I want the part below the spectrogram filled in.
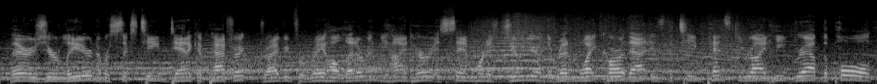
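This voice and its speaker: A man's voice: high-pitched, fairly even intonation, brisk, hardly any pauses. A man working as lead motorsport commentator, calling live race play-by-play in an announcer's manner. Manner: announcer-like, calling positions and car numbers. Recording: loud race car engine noise behind. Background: race cars and outdoor track noise.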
